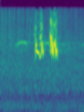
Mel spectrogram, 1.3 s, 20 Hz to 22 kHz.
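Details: Sparrows flying in to take food from a post at a Tenmangu shrine on 25 April 2024: two short, bright chirps in quick succession, high-pitched and clipped, over a quiet background hum.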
